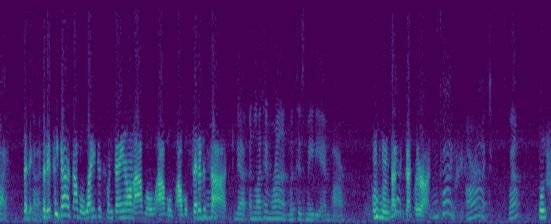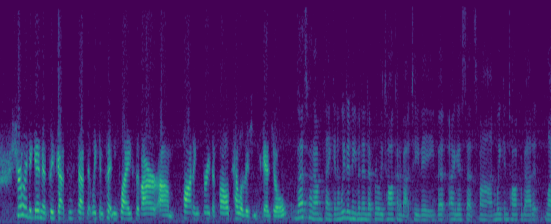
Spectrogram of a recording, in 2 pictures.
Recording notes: Coming to you live from Texas and somewhere on I-65. On a cell phone and sounds like she's participating in a really sub-par radio remote.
